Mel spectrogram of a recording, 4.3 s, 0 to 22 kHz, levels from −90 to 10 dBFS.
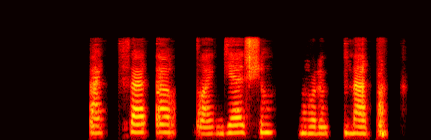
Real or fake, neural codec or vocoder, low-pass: fake; codec, 24 kHz, 0.9 kbps, WavTokenizer, medium music audio release; 7.2 kHz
